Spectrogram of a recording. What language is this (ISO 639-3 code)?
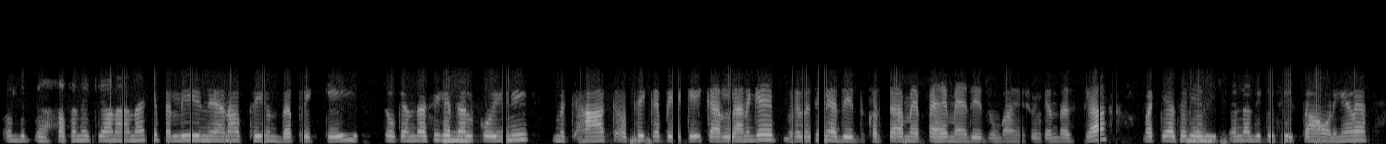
pan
